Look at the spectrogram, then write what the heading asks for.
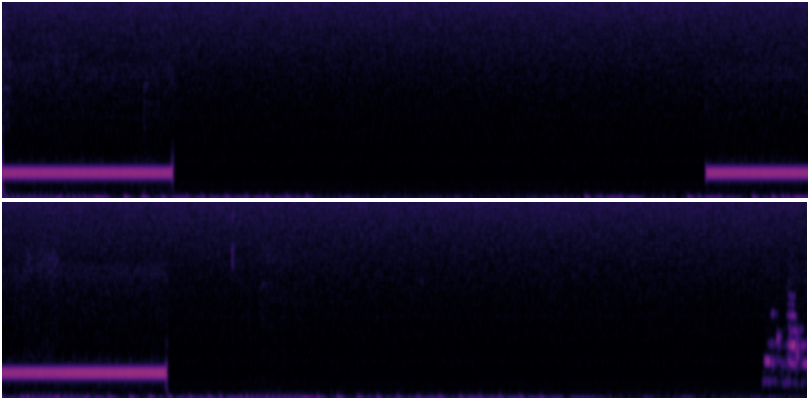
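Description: A telephone call ringing on the line: two long, steady, low-pitched ringback tones, each lasting a second or two, separated by a few seconds of quiet line hiss, with a brief sound at the very end.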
